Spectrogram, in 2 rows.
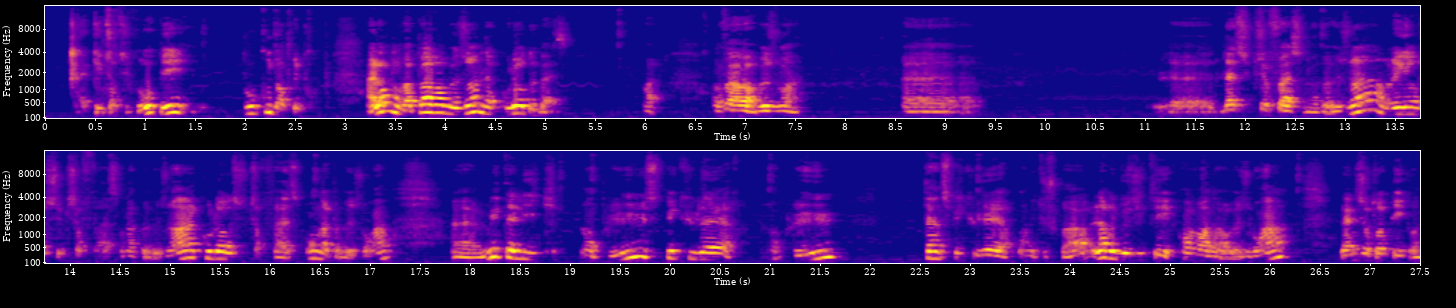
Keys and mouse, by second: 1.6 click, 5.1 click, 12.5 click, 14.0 click, 16.2 click, 18.9 click, 20.3 click, 22.8 click, 25.3 click.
